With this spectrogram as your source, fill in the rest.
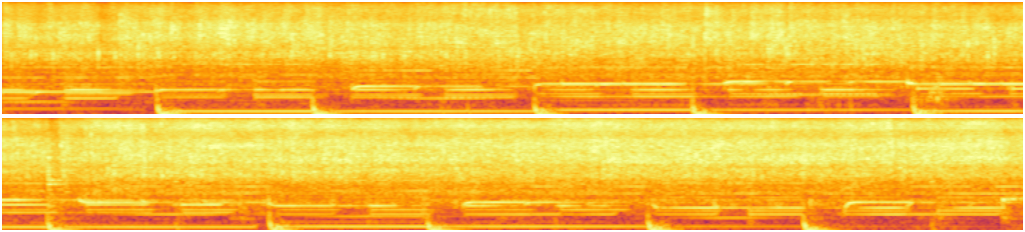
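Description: Broad beans frying in oil in a pan give a steady, loud sizzle that runs through the whole stretch, partly masked by prominent melodic background music with a clear bass line.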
